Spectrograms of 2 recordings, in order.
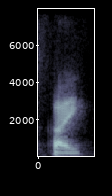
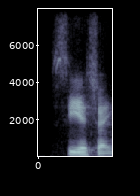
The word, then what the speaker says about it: chi: denoted by this letter it looks like x but it is pronounced as chi c h i chi okay so chi if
